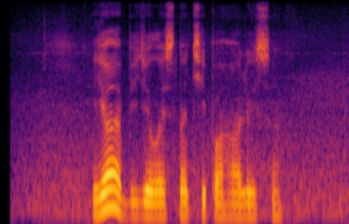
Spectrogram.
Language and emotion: Russian, sad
